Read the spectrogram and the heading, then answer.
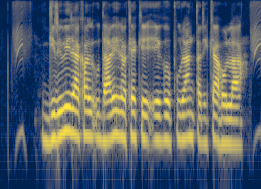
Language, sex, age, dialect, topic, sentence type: Bhojpuri, male, 18-24, Southern / Standard, banking, statement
